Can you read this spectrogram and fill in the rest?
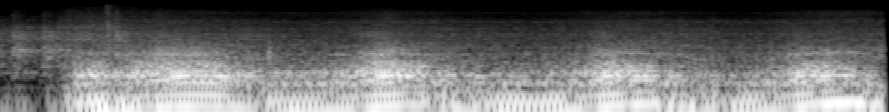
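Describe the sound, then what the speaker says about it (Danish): Lancia Delta Integrale engine revving loud and close, a sustained throaty roar rising and falling in several repeated surges, with no talking. "at den der motor ligger i den her bil, den er simpelthen så sprød"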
